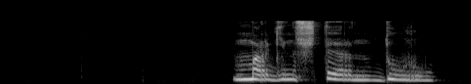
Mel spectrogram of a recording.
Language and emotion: Russian, angry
